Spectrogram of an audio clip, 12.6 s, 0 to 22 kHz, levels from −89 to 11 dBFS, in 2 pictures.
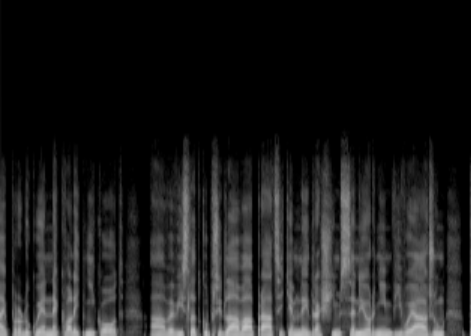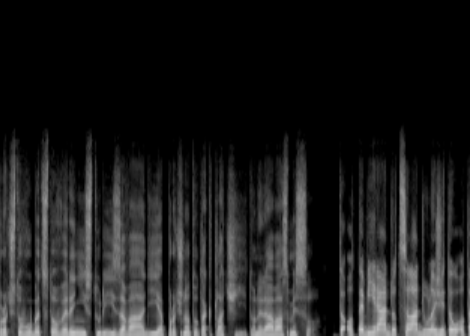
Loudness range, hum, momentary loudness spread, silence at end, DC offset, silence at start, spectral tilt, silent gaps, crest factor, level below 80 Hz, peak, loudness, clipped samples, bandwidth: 2 LU; none; 9 LU; 0 s; under 0.1%; 0 s; -5.5 dB/octave; 10.61-10.70 s; 18 dB; -50 dBFS; -4 dBFS; -22 LUFS; under 0.1%; 12 kHz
